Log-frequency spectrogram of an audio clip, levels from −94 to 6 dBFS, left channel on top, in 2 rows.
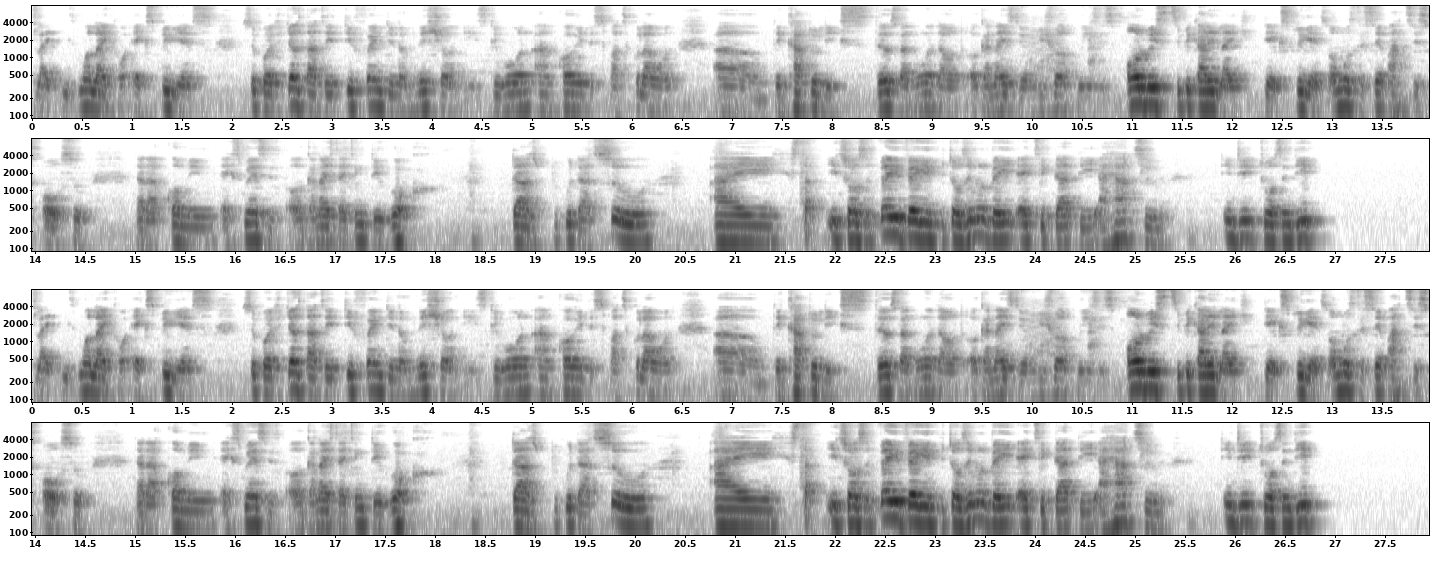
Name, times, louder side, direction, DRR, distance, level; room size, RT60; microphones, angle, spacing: voice 1, 0.0-14.5 15.0-17.9 18.3-18.4 18.8-20.2 20.8-25.3 25.9-26.8, right 1 dB, 25° right, 0.7 m, -29 dB
19.5 x 8.4 x 2.5 m
head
